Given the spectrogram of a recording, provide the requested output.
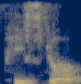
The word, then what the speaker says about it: Pister: My name is Jennifer Pister, and that's Pister rhymes with Easter.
